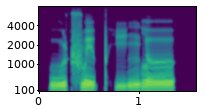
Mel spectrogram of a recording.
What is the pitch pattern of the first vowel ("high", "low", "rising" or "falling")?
rising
